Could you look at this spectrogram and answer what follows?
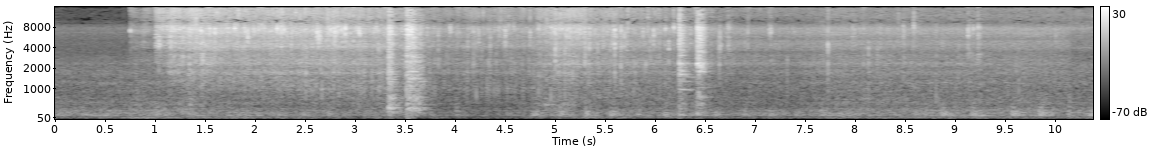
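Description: Potato chunks hitting hot oil in a stainless steel wok: a loud sizzle starts about a second in, then settles into a steady frying hiss. Two short knocks sound against the pan along the way.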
